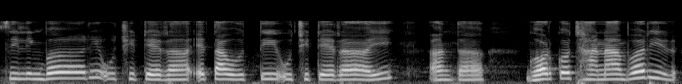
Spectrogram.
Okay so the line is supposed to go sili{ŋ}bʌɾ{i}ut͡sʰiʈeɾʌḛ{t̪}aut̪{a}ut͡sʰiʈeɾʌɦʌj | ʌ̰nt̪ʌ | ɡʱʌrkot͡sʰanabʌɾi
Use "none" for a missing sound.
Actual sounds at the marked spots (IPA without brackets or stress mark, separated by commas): ŋ, i, t̪, i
